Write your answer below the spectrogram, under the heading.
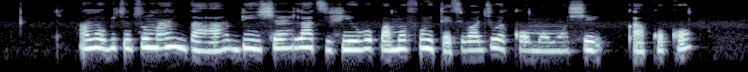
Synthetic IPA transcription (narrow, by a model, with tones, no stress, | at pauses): a˨w̃ɔ̃˧o˨bi˨˦tũ˦tũ˦mãː˦n̩˦ɡ͡ba˨˦bi˦i˧ʃɛ˦la˦˨ti˧fi˧o˧wu˦k͡pa˧mɔ̃˦fũ˦i˦˨tɛ˨ti˨˦wa˦d͡ʒu˦ɛ˦˨kɔ˦ɔ˧mɔ̃˧˨w̃ɔ̃˧ʃe˧ | a˨kɔ˧kɔ˦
